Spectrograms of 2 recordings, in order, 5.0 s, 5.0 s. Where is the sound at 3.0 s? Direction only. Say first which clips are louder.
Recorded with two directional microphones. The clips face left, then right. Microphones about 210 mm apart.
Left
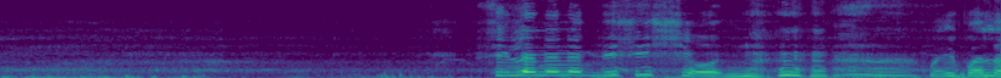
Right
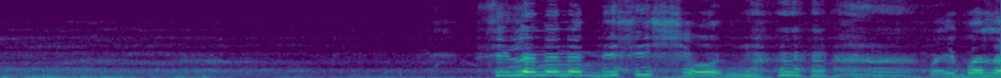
Left 2 dB; 15° right (ahead or behind).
